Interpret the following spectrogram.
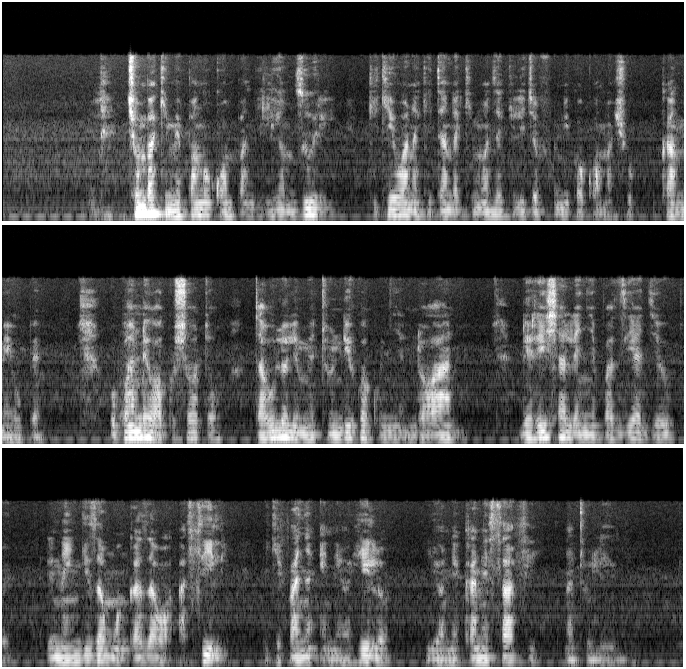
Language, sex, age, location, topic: Swahili, male, 25-35, Nairobi, education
